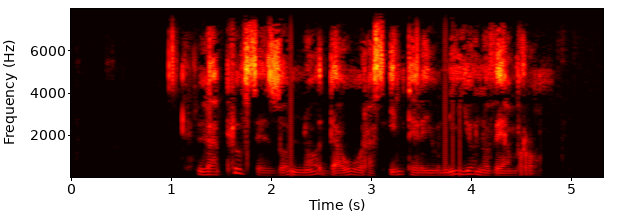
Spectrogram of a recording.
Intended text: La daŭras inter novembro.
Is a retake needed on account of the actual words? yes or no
yes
